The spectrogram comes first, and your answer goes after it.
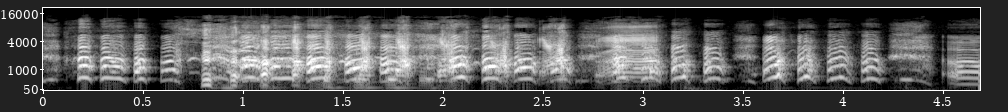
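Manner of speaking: long, loud, very high cackling giggle; hammed-up nervous laugh that will not stop; manic flirty giggle. Retelling her laugh at the handsome actor, manic giggle.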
